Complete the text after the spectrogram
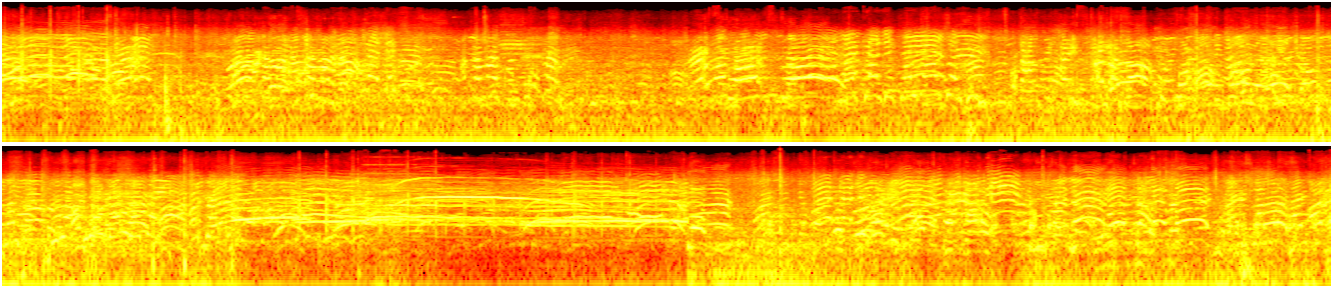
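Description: A crowd shouts and cheers loudly close by.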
